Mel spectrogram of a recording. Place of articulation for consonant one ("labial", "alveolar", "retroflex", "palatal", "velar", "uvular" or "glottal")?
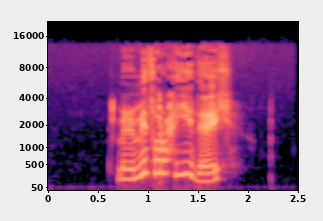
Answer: labial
